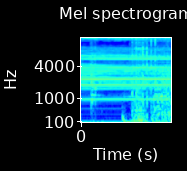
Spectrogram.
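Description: Monster Clipper Fade Blade hair clipper with a rotary motor running at about 6,500 RPM gives a steady, close electric whine with a buzzing hum that grows slightly rougher and louder partway through.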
